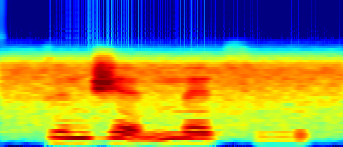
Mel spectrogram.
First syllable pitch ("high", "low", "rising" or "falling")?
high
